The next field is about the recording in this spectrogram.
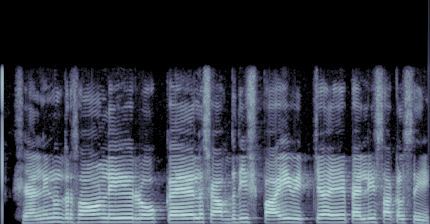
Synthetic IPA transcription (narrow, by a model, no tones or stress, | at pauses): ʃɛːliːnũːd̪əɾsaːnləiːɾoːkːeːlʃaːb̚d̪d̪iːsə̥paːiːʋɪt͡ʃaeːpɛːliːsakəlsiː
